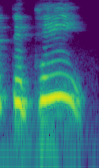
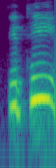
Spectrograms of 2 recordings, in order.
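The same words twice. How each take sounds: First: तिथि ending in a long ee; wrong long vowel. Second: तिथि with a short final i; short final vowel. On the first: Teacher showing the misspelling, तिथि with long final ee. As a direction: stretch the last vowel of तिथि to thee. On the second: Teacher correcting pupils, तिथि with short final i. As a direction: keep the end of तिथि brief. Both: Shown as a demonstration. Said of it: "तिथि नहीं तिथि".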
